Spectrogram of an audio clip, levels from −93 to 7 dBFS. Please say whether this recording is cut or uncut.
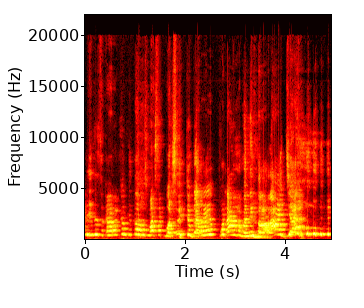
uncut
